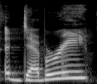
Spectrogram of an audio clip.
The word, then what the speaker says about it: Edebiri: Yeah, well, okay, I'm going to say one thing that is it's Edebiri.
